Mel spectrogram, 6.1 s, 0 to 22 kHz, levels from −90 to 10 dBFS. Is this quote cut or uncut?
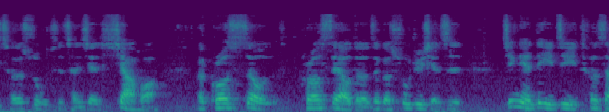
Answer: uncut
